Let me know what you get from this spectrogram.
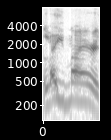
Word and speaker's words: Lahmeyer: Nobody knows how to say my last name or spell it. They're like, is it Lahmeyer? Is it Lemire?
